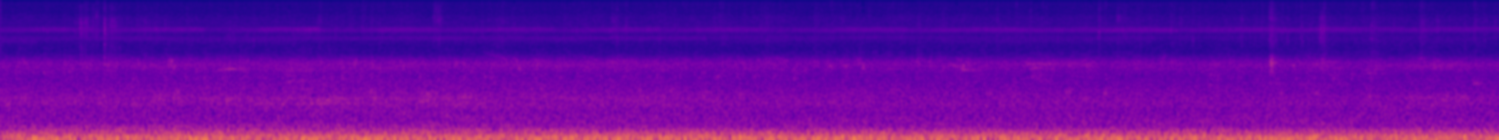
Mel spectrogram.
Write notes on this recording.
in the Park, Bird calls, Walking along the ecological pool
